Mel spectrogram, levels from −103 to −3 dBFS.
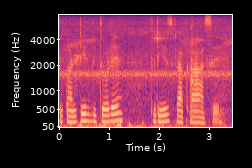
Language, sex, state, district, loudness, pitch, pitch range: Bengali, female, Assam, Hailakandi, -18 LUFS, 165 Hz, 155-175 Hz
